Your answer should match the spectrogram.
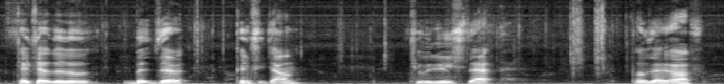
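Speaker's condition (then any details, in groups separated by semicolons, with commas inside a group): Mouth cancer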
